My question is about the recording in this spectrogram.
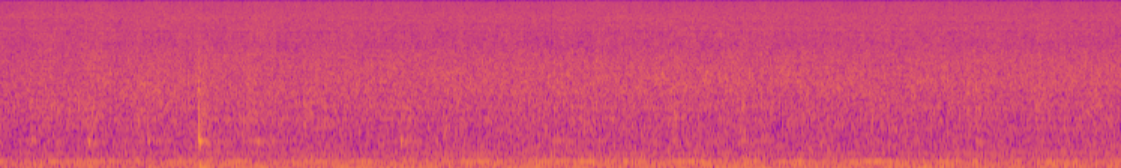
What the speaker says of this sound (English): Sorry for the sizzle, but I can talk loud.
